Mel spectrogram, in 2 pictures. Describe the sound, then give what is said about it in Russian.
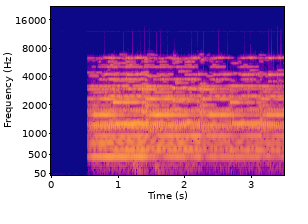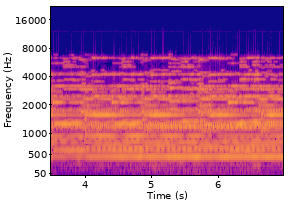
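Church bells of a church in Volgograd peal continuously and loudly on its patronal feast day as it greets Metropolitan Feodor, their overlapping ringing tones filling the air in a dense, sustained clamor that begins abruptly and holds steady throughout, with no voices. “Сияя золотыми куполами и оглашая окрестности колокольным звоном, встречает архипастыря храм-именинник.”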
